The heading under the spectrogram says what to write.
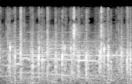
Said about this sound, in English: …, ladies and gentlemen. Give them a huge round of applause as they go off.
